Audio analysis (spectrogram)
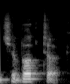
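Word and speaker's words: Kjipuktuk: newcomer services conducts business in chibuktuk which is how you say halifax in the mi'kmaq language this city is part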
